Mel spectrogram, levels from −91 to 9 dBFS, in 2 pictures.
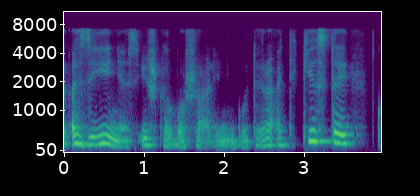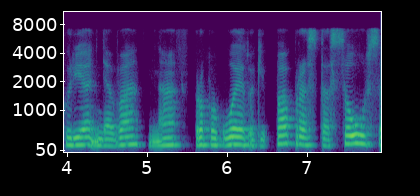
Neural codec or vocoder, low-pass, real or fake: none; 7.2 kHz; real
